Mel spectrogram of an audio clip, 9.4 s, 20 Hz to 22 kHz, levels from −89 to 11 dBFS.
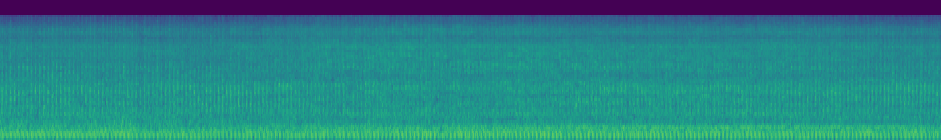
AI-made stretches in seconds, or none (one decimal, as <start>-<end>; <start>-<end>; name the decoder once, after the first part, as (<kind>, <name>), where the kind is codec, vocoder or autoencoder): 3.5-4.6 (vocoder, BigVGAN v2); 5.1-6.1

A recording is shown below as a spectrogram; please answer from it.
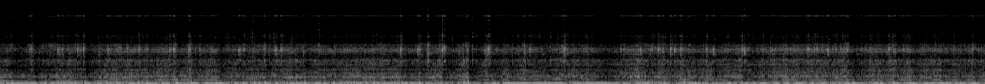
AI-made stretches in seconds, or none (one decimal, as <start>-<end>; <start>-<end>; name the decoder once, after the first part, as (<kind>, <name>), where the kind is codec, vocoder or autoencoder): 1.2-1.8 (vocoder, BigVGAN v2)

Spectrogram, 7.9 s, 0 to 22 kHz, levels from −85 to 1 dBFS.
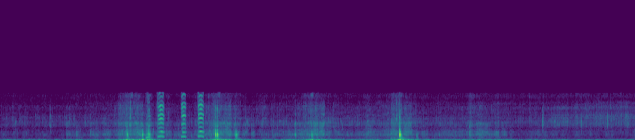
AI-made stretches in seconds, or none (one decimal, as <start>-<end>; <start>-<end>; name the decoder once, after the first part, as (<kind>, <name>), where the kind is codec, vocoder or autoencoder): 2.7-3.9 (vocoder, BigVGAN v2)

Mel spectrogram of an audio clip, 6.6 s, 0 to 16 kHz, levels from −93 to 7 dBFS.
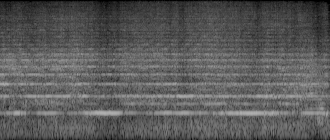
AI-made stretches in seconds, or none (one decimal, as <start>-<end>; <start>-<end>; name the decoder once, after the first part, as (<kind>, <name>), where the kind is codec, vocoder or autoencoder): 1.3-5.3 (vocoder, BigVGAN v2)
